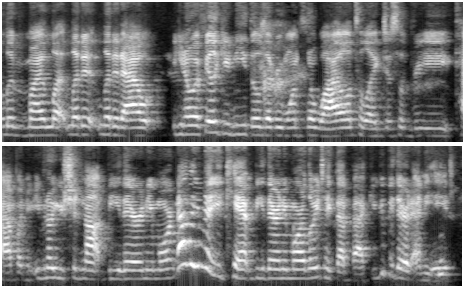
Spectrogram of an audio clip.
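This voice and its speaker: A woman in her thirties with a Long Island accent, co-hosting a live podcast and telling stories in casual chat, acting out the quotes. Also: mid-range voice. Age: 30s. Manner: animated storyteller, acts out quotes. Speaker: podcast co-host.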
